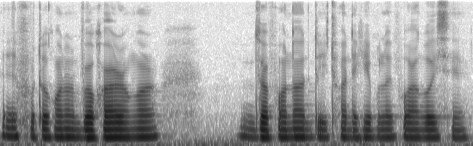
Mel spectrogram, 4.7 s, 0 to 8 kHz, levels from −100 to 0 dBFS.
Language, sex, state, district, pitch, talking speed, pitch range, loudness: Assamese, male, Assam, Sonitpur, 120 Hz, 125 wpm, 115-120 Hz, -17 LUFS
